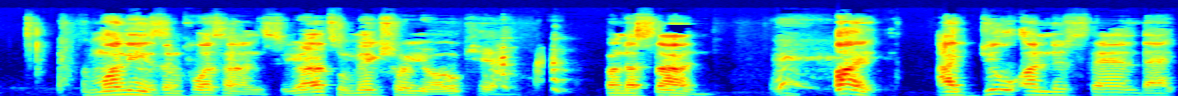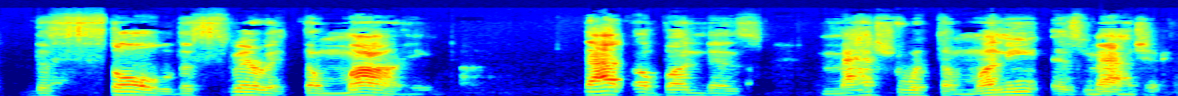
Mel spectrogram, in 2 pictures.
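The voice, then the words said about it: Nigerian accent. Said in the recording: “I'm Nigerian... this man's Nigerian. I can hear the accent already.”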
